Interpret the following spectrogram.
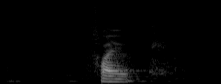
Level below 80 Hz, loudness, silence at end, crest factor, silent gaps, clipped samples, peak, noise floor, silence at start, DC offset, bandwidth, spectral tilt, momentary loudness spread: -84 dBFS; -39 LUFS; 0.55 s; 24 dB; none; under 0.1%; -20 dBFS; -76 dBFS; 0.9 s; under 0.1%; 16.5 kHz; -6 dB/octave; 23 LU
